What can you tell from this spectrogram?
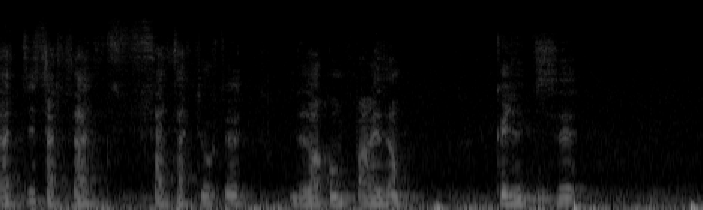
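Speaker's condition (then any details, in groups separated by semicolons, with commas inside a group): Cerebral palsy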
